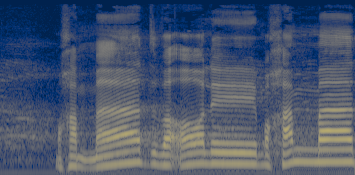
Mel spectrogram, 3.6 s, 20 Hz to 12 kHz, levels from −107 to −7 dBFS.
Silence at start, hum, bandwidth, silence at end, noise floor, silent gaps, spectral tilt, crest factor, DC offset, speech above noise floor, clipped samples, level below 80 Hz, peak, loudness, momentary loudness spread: 0 s; none; 11.5 kHz; 0 s; -62 dBFS; none; -5 dB/octave; 16 dB; under 0.1%; 22 dB; under 0.1%; -76 dBFS; -24 dBFS; -41 LUFS; 17 LU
